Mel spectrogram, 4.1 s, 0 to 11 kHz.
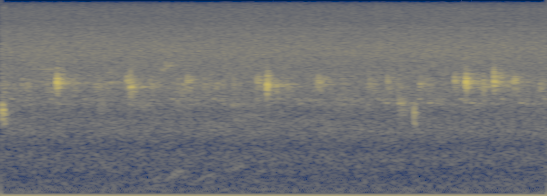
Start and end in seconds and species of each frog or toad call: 0.0	4.1	Cochran's lime tree frog
1.0	2.0	Leptodactylus latrans
10:00pm

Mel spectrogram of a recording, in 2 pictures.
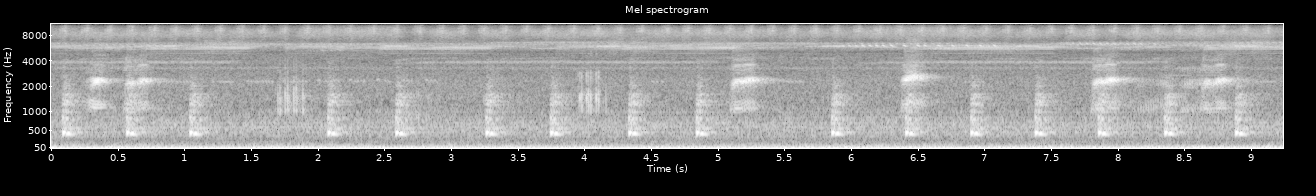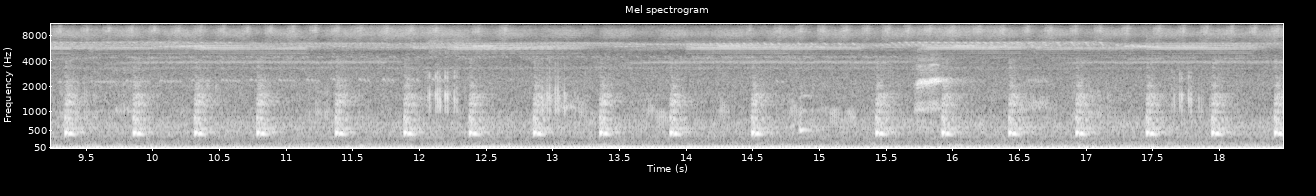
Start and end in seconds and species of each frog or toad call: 0.0	1.1	white-edged tree frog
0.0	18.4	blacksmith tree frog
1.6	2.0	Phyllomedusa distincta
3.9	4.2	Phyllomedusa distincta
4.9	9.3	white-edged tree frog
12.0	13.2	Phyllomedusa distincta
15.5	16.2	white-edged tree frog
17.6	17.9	Phyllomedusa distincta
9:30pm

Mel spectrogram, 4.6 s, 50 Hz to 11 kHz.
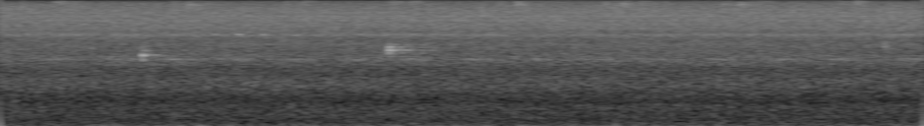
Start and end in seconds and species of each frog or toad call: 1.8	2.4	Cochran's lime tree frog
7:15pm

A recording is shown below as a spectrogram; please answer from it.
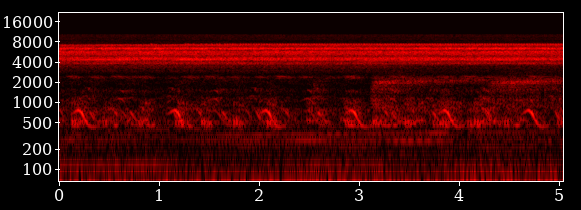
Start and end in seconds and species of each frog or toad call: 0.0	5.0	Usina tree frog
0.0	5.0	Physalaemus cuvieri
2.8	5.0	Boana albopunctata
7:00pm

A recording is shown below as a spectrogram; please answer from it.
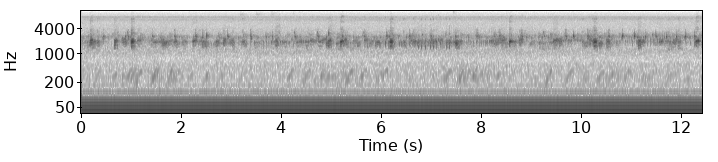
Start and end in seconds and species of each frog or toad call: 0.0	12.4	Bischoff's tree frog
0.0	12.4	Cochran's lime tree frog
0.1	12.4	Leptodactylus latrans
2:15am

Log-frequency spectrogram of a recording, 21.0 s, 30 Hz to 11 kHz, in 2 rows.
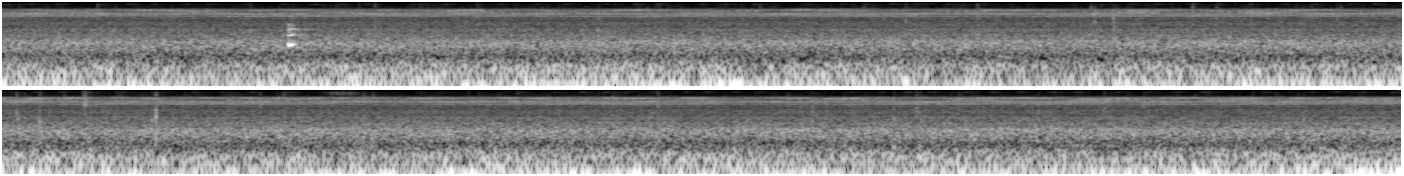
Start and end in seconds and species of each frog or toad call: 2.0	2.4	blacksmith tree frog
3:45am

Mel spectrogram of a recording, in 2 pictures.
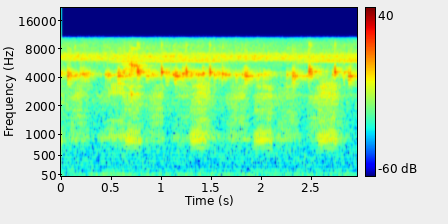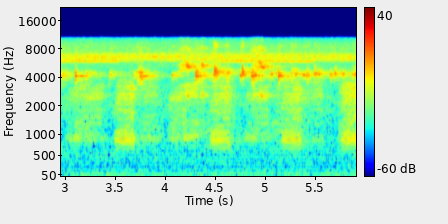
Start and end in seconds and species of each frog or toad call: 0.0	5.9	dwarf tree frog
0.0	5.9	Scinax fuscovarius
0.5	1.2	lesser tree frog
4.0	5.4	lesser tree frog
8:15pm

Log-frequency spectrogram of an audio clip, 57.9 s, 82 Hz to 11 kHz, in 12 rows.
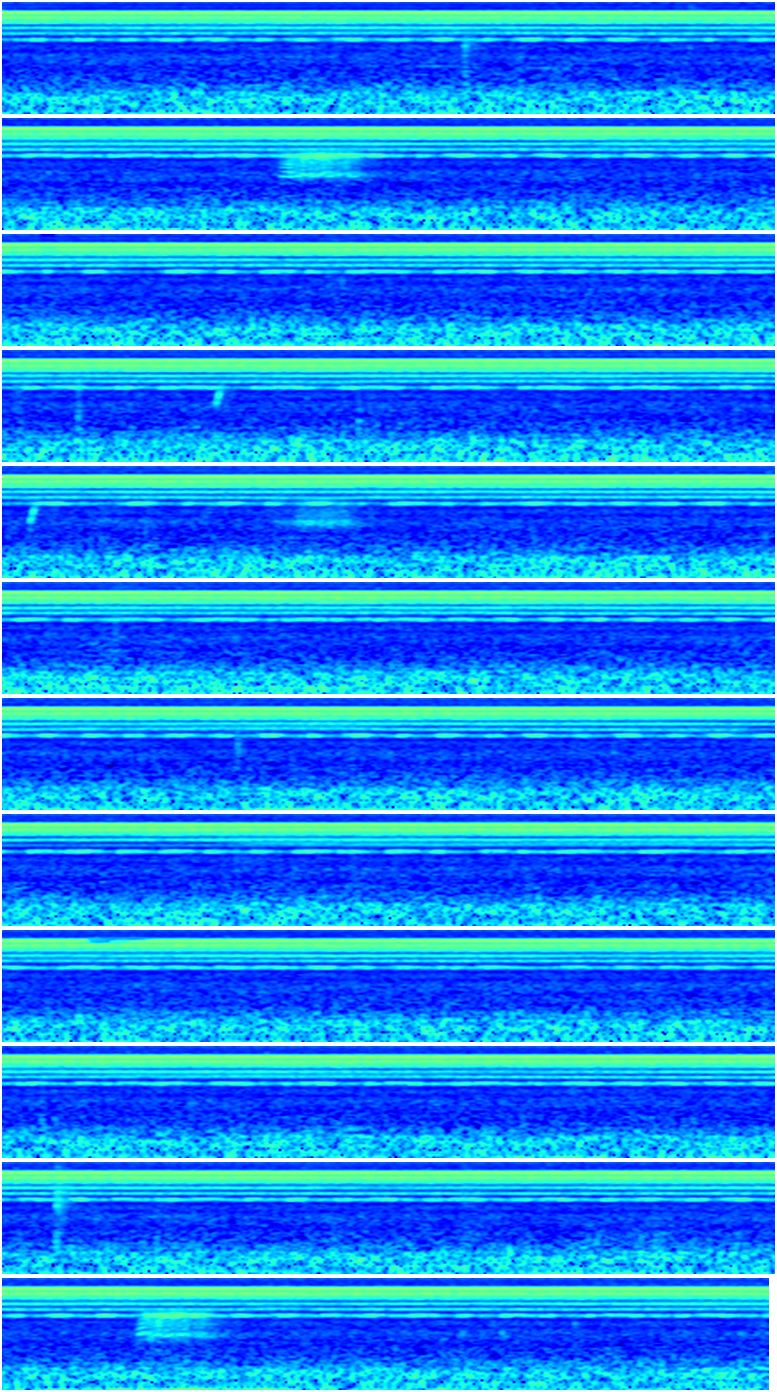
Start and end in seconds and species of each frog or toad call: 6.6	7.1	Boana albopunctata
21.0	21.6	Boana albopunctata
53.9	54.5	Boana albopunctata
12:00am

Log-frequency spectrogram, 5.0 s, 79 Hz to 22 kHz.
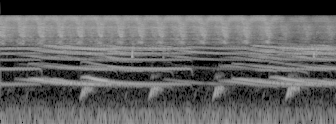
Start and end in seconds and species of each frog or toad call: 0.0	5.0	pepper frog
0.0	5.0	menwig frog
1.9	2.3	pointedbelly frog
6:45pm

